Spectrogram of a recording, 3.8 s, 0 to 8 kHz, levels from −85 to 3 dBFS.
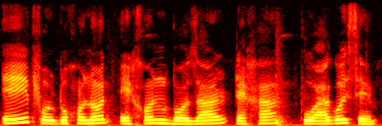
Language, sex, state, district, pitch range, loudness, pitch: Assamese, male, Assam, Sonitpur, 180-210 Hz, -14 LUFS, 195 Hz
